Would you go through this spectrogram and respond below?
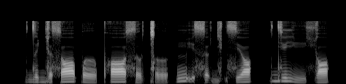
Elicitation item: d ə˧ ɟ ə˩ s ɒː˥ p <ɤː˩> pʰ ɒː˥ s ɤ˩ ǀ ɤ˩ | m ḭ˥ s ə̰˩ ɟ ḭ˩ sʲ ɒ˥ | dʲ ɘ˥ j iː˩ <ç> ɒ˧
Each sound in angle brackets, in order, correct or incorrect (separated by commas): correct, correct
